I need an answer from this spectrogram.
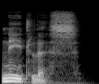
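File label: "needless", British English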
